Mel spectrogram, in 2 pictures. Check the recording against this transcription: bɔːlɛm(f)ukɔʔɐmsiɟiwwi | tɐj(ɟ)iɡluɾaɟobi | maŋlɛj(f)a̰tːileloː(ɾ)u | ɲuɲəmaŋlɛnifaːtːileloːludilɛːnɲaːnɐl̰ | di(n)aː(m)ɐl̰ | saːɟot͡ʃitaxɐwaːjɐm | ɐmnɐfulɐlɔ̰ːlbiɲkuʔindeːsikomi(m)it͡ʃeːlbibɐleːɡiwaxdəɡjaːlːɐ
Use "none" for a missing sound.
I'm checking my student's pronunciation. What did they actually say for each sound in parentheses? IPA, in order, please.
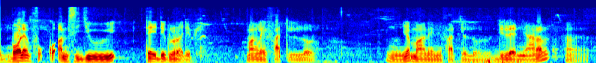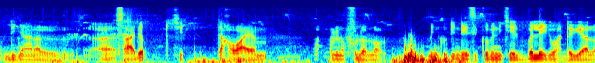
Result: f, d, f, l, ɲ, n, n

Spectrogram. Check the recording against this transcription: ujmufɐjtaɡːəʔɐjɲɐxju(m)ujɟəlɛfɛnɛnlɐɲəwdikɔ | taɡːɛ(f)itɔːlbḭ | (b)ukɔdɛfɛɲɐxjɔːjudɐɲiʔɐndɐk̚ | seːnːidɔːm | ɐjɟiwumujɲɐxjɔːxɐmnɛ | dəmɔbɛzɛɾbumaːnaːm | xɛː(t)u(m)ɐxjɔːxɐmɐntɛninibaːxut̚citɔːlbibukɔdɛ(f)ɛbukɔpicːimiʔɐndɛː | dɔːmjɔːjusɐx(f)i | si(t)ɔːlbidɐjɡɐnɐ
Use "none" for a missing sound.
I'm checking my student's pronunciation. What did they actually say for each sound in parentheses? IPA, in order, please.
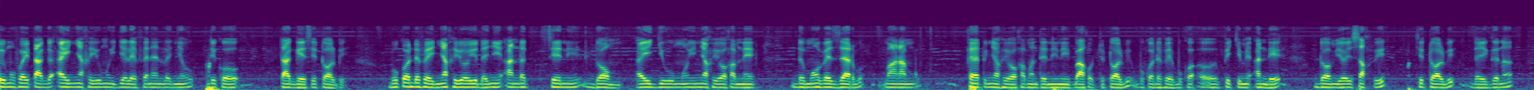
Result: m, s, b, t, ɲ, f, f, t

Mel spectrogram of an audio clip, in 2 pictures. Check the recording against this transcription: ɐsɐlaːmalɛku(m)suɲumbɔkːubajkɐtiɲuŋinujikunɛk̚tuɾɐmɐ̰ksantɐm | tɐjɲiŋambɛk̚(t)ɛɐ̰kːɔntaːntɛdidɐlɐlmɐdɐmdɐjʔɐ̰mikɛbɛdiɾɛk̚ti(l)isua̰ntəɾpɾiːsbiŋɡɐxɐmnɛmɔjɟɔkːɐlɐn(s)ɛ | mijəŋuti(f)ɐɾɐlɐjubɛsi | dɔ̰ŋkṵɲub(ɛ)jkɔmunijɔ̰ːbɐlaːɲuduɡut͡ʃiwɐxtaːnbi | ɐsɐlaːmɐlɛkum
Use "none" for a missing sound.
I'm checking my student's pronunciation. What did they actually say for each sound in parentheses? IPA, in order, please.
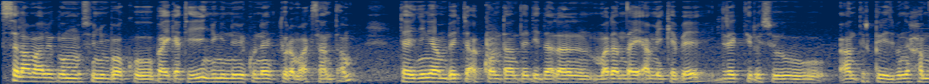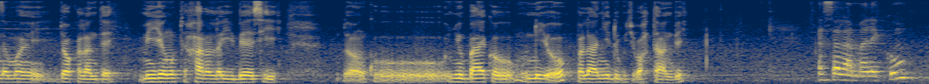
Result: m, t, ɾ, t, x, a

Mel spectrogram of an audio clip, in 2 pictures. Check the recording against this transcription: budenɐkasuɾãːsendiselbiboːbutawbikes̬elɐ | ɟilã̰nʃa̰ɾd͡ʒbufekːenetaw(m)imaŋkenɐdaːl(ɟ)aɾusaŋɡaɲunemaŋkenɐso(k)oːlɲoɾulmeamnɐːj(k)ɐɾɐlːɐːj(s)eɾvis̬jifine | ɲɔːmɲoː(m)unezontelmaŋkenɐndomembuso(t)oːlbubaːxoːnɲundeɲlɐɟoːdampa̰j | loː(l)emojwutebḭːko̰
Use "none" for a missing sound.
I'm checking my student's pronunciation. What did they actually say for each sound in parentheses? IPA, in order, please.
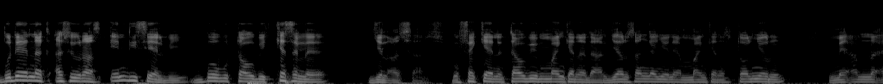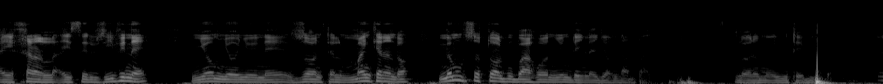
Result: b, ɟ, t, x, s, ɲ, t, ɾ

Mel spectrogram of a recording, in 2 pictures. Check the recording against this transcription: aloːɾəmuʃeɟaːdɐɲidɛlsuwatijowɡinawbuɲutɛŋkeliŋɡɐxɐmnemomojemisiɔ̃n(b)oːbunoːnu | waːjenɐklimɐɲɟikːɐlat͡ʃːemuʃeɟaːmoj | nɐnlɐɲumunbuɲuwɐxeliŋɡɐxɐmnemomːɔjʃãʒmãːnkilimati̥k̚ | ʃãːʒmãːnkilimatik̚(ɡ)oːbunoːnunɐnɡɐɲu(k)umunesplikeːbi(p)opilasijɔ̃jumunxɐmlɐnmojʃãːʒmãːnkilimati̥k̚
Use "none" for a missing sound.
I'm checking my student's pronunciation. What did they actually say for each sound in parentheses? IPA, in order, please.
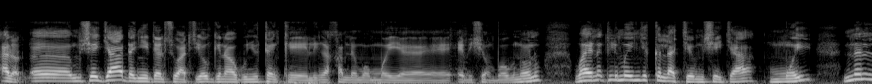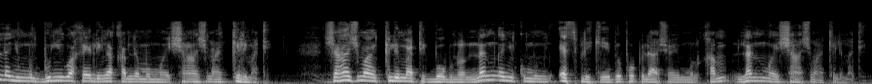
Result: b, b, k, p

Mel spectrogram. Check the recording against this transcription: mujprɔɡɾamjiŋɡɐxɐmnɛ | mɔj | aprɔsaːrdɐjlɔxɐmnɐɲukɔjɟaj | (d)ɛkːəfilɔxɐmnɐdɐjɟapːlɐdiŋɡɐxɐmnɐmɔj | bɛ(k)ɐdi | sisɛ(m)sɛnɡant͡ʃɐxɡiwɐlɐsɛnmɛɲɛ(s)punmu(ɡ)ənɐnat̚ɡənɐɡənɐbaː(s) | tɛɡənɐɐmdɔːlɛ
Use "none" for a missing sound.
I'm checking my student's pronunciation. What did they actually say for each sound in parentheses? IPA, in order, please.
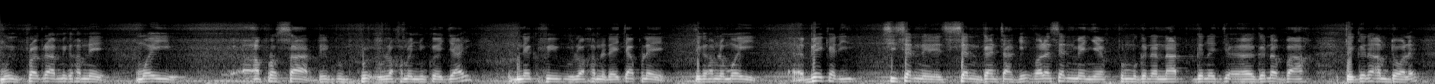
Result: n, k, n, f, ɡ, x

